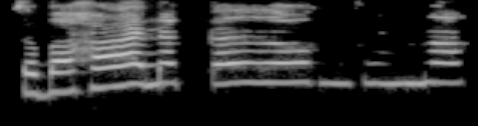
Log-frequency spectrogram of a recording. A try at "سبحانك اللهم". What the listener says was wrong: There is single ha, not double ha, okay? سبحانك اللهم بس.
